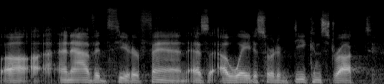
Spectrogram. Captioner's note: none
